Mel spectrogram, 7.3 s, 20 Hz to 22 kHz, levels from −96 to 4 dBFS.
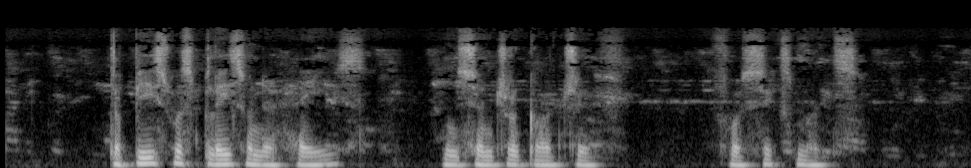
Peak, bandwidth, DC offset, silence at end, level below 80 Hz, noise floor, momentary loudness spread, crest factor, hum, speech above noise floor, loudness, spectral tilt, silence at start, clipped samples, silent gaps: -8 dBFS; 11.5 kHz; under 0.1%; 0.85 s; -46 dBFS; -59 dBFS; 11 LU; 20 dB; none; 34 dB; -26 LUFS; -4.5 dB/octave; 0.05 s; under 0.1%; none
